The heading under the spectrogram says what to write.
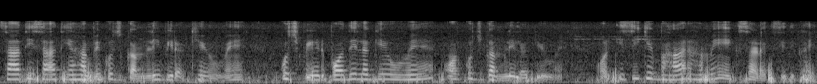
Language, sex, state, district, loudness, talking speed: Hindi, female, Bihar, Purnia, -21 LUFS, 240 wpm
